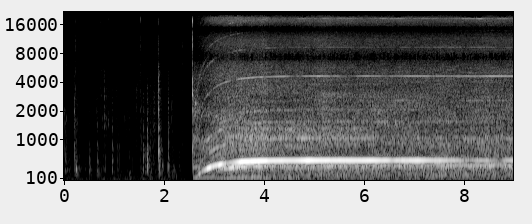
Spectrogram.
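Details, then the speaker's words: Thrifted Eureka vacuum with self-cleaning duster: motor spins up to a loud, steady high whine with a coarse, gritty edge; motor sounds worn and likely needs a refurb. "But yeah, so that probably needs a motor refurb at some point"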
